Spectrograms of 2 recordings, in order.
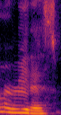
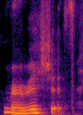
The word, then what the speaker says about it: Mauritius: I'm gonna look up the pronunciation. Mauritius, not Mauritius, Mauritius.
